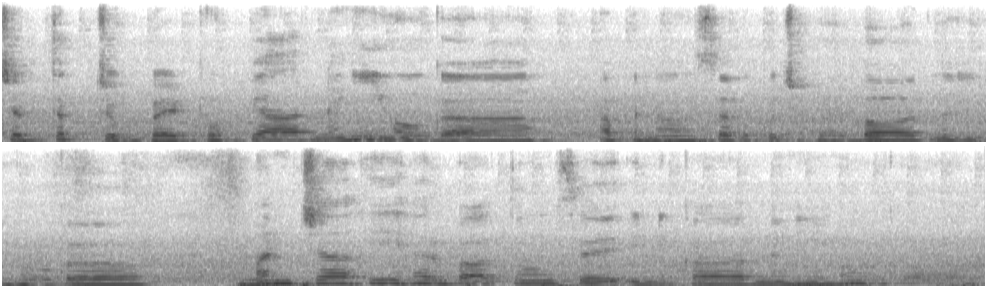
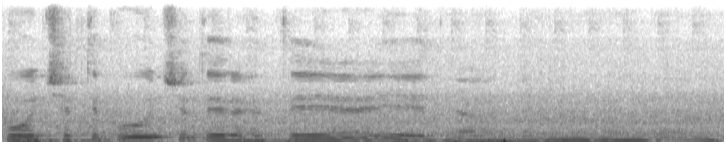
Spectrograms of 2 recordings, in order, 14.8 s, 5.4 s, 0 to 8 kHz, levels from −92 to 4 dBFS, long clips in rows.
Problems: constant background noise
